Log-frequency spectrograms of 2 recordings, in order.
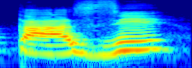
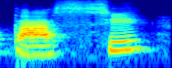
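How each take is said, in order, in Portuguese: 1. Um som de z vem antes da última vogal. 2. Um som de s vem antes da última vogal. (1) "ninguém fala taze" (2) "ninguém fala tasse"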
